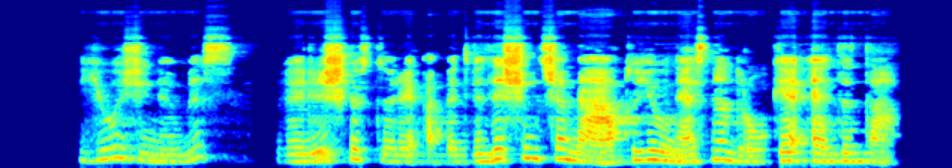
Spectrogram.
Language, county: Lithuanian, Šiauliai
